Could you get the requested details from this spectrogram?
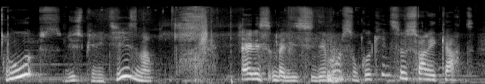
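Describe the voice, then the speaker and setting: A woman reading oracle cards and giving spiritual guidance in a casual, expressive way, wandering off into asides and repeating words for emphasis. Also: mid-range voice, brisk, over music. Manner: expressive, digressive, emphatic repetitions. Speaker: oracle card reader.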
